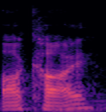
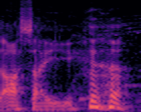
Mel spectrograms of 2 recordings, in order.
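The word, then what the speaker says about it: açaí: You pronounce acai as aai. Well, it's acai. I get you can pronounce it that way, but no one's going to know what you're talking about.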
